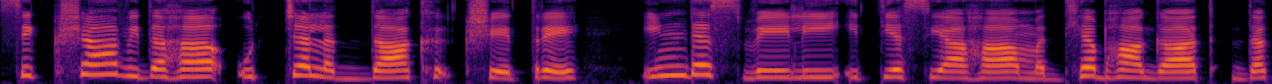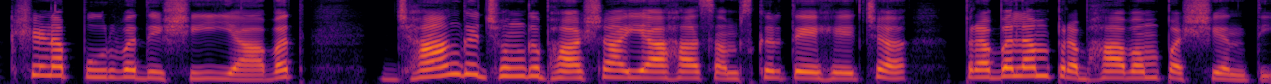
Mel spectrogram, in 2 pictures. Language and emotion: Sanskrit, neutral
